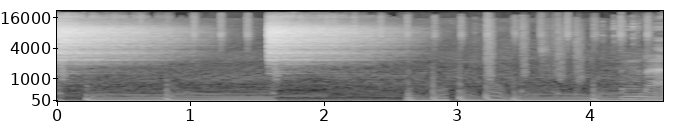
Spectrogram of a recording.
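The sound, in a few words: cymbal at beginning of 4-bar loop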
